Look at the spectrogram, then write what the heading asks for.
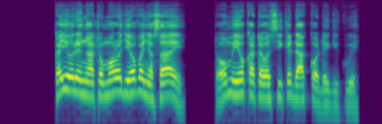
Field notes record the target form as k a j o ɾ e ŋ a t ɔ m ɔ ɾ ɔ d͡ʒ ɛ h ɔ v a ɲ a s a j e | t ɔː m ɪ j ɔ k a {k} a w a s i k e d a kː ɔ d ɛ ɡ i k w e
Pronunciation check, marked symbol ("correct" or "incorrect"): incorrect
